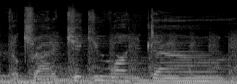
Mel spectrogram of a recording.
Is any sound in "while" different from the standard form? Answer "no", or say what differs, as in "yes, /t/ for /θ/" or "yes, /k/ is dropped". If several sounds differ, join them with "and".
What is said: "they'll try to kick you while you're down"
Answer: yes, /n/ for /l/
